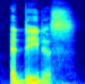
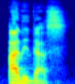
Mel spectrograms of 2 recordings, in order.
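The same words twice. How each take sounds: First: The word is said in an American-style pronunciation. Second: The word is said in a German-style pronunciation. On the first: The speaker calls it wrong. "It's not pronounced Adidas" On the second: The speaker calls it right. "it's pronounced in German Adidas"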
